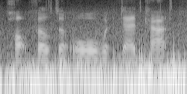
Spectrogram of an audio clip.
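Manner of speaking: usual speaking voice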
